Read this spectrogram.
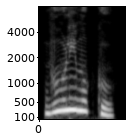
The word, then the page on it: ಧೂಳಿಮುಕ್ಕು: dhūḷi mukku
